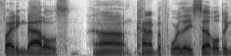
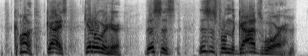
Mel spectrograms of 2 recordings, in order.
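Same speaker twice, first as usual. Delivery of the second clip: excited, thrilled high-pitched yell with swooping pitch; 7 dB louder than usual. A player's character calls Lorenzo and Leon over to something incredibly old: very excited yell. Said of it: "very excitedly uh, yell at Lorenzo".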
